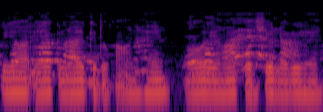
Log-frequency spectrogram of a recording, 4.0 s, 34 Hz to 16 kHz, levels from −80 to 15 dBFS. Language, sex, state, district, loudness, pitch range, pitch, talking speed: Hindi, male, Uttar Pradesh, Jyotiba Phule Nagar, -33 LUFS, 95-105 Hz, 100 Hz, 165 wpm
